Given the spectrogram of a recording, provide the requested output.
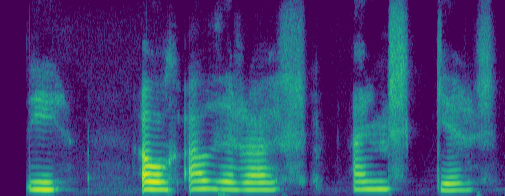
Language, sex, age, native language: Icelandic, female, 8, Icelandic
